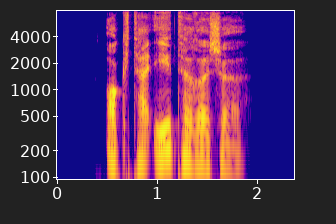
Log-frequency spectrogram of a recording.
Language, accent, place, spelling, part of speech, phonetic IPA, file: German, Germany, Berlin, oktaeterische, adjective, [ɔktaˈʔeːtəʁɪʃə], De-oktaeterische.ogg
- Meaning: inflection of oktaeterisch: 1. strong/mixed nominative/accusative feminine singular 2. strong nominative/accusative plural 3. weak nominative all-gender singular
